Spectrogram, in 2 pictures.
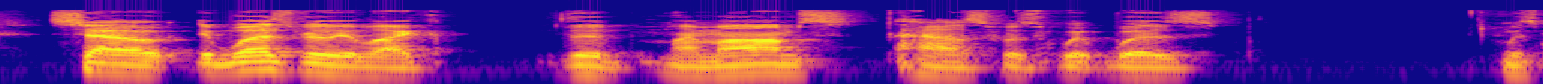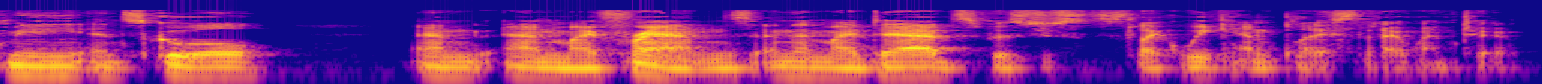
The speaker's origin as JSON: {"language": "English", "town": "Colchester", "region": "Connecticut", "country": "United States", "tie": "born or raised there", "moved": "yes", "said": "I grew up in Connecticut, uh, in a town called Colchester"}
